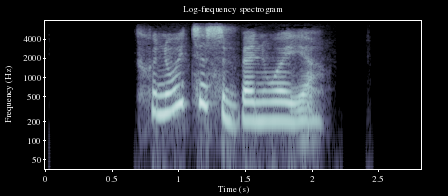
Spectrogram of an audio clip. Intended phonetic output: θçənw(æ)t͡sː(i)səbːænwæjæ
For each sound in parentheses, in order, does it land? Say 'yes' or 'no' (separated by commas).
no, no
